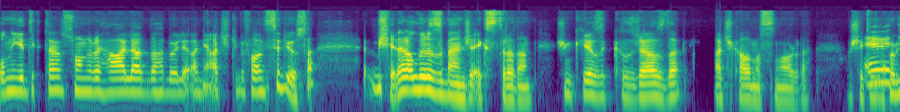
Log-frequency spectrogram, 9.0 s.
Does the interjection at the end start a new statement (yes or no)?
yes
